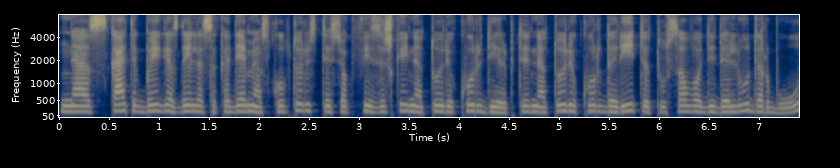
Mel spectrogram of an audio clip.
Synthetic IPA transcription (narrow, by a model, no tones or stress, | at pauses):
nʲɛskɑːt̪ʲɪk̚bɐɪɡʲɛsd̪ɐɪlʲɛsɐkɐd̪ʲæːmʲɪjɛskʊlˠp̚t̪oːɾʲʊst̪ʲiɛsʲoːkfʲɪzʲɪʃkɐɪnʲɛt̪ʊɾʲɪkʊrd̪ʲɪɾʲpʲt̪ʲɪnʲɛt̪ʊɾʲɪkʊrd̪ɐɾʲiːt̪ʲɪt̪uːsɑːʋoːd̪ʲɪd̪ʲɛlʲuːd̪ɐrbuː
